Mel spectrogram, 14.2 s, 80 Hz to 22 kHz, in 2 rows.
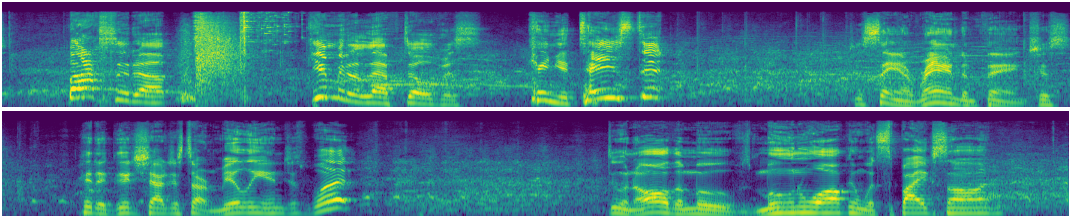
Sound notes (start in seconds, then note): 9.3 laughter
